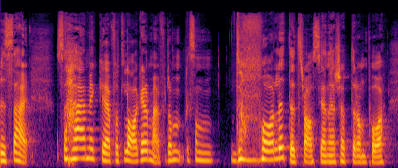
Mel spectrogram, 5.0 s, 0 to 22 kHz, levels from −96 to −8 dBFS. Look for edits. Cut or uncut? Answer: cut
